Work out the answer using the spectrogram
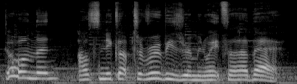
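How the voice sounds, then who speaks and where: A woman's voice: on the high side, brisk, music in the background, natural voice. A woman playing a determined young leader of street irregulars, decisive and no-nonsense, in an audio drama. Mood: brisk, commanding. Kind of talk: children's audio drama acting.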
